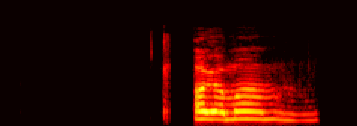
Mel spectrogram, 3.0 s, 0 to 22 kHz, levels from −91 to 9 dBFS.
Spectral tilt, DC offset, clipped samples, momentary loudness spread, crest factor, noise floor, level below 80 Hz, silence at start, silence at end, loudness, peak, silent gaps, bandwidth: -6.5 dB/octave; under 0.1%; under 0.1%; 20 LU; 22 dB; under -90 dBFS; -82 dBFS; 1.65 s; 0.5 s; -20 LUFS; -4 dBFS; none; 6.4 kHz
